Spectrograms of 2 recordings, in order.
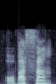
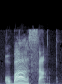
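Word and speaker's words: おばあさん: You can see a word obasan on the left side. This means aunt. How about the right side? This is Oba-san. Oba-san. You can see long vowel in a word.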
